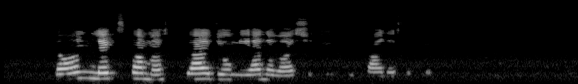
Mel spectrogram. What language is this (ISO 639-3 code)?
urd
